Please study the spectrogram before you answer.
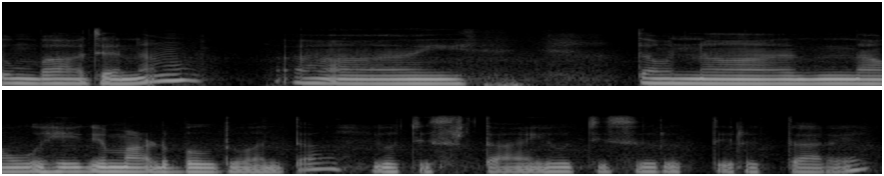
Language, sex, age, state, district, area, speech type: Kannada, female, 60+, Karnataka, Bangalore Urban, rural, spontaneous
